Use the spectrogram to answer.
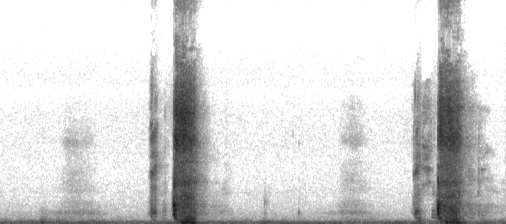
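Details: Two sneezes about three seconds apart, each a quick inward catch then a sharp explosive burst, in a quiet room; repeated sneezing during illness.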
